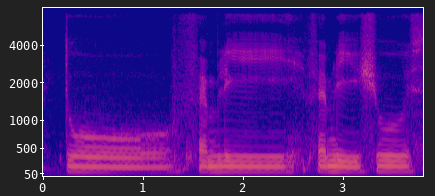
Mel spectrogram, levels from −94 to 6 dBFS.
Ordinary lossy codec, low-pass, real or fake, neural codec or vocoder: none; 7.2 kHz; real; none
